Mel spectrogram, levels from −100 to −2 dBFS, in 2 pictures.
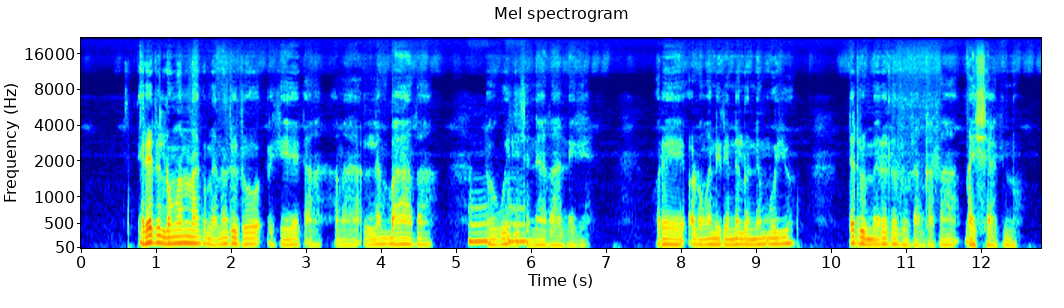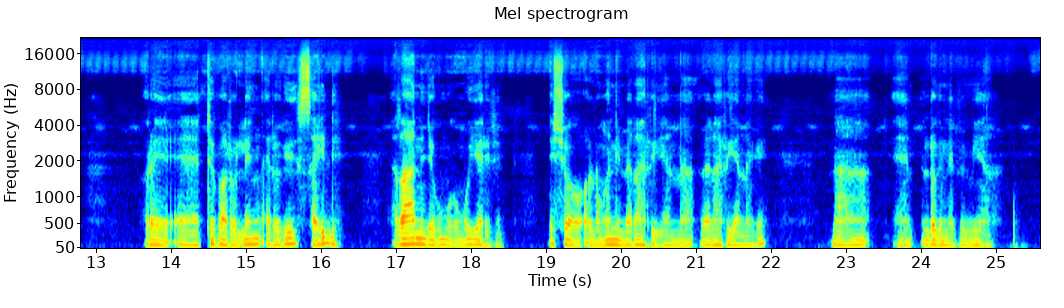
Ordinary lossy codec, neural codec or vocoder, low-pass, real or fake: none; vocoder, 44.1 kHz, 128 mel bands, Pupu-Vocoder; none; fake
